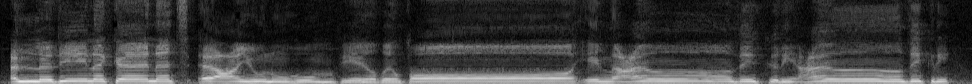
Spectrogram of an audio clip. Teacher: Nun mati bertemu dengan zal. Dua harakat kena dengung.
